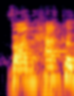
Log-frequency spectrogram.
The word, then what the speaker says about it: Van Hecke: Van Hecker, that's how you pronounce his name.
